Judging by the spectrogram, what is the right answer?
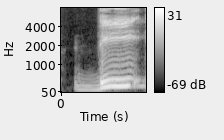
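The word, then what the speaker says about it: day: ना ए आई या ए वाई का ए उच्चारण आप कीजिएगा जैसे यहां प पढ़ा गया ठीक है इसको आप ध्यान रखिएगा जैसे डी ए वाई डे ठीक है चलिए यहां पर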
